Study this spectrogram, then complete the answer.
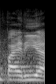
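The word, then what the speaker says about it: pyorrhoea: तो हेडिंग डालो पायरिया, ठीक है, बोलोगे पायरिया ना, इंग्लिश में लिखे हैं पायरोहिया। काहे बोलता है डायरिया हो गया, मेडिकल में ऐसे बोलते हैं, और इसका प्रोनाउंसिएशन पायरिया है, ठीक है।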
